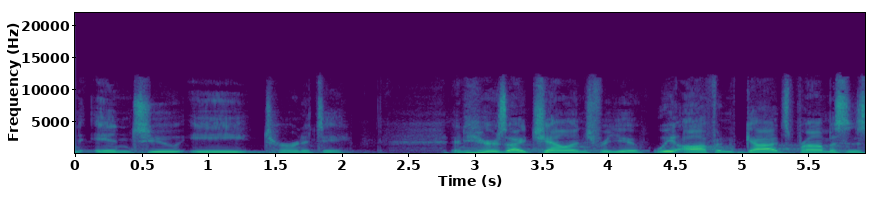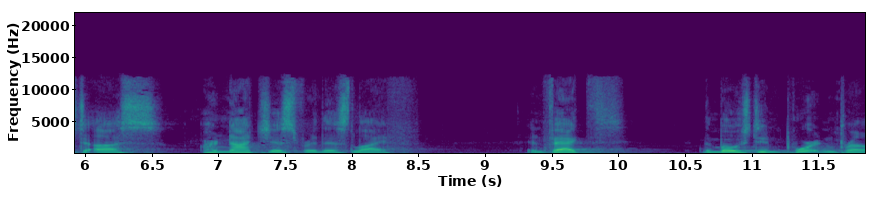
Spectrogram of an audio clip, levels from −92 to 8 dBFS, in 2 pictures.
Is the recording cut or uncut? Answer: cut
